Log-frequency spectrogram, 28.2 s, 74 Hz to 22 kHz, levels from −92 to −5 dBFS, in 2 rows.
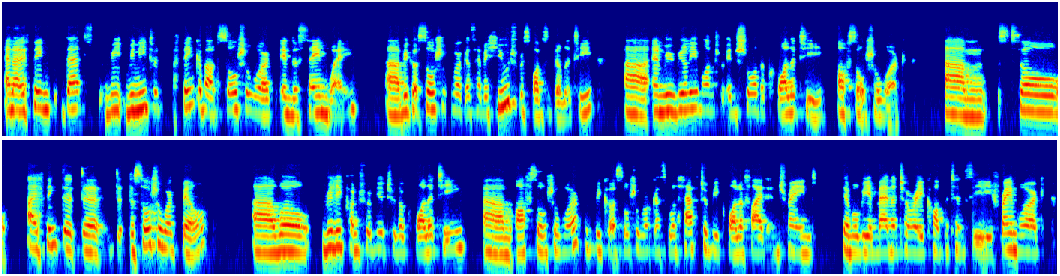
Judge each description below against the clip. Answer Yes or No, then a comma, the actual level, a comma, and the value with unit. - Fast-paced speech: No, average, 160 wpm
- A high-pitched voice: Yes, high, 205 Hz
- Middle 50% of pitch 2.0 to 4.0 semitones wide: Yes, average, 3.7 semitones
